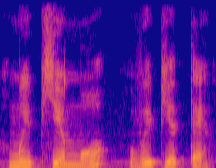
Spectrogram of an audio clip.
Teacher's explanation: In ми, ви, the stress is on the last syllable. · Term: traveling stress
